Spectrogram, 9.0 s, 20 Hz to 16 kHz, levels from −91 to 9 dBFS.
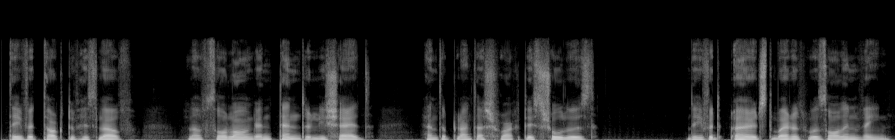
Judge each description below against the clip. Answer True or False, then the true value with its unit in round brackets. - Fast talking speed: False (160 wpm)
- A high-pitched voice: False (115 Hz)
